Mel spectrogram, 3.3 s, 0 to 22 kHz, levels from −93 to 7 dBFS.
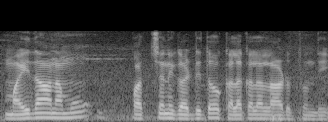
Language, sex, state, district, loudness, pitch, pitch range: Telugu, male, Telangana, Adilabad, -18 LUFS, 125 Hz, 120-145 Hz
